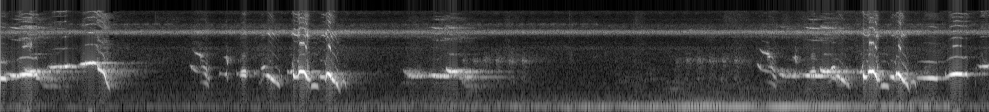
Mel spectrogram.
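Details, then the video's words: Wild black-naped oriole lure sound: three groups of fluted whistles mixed with quick, sharp, descending notes, the groups spaced several seconds apart, with a low humming rumble in the middle and a steady high electronic tone. "suara pikat burung kepodang ampuh langsung dapat banyak"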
